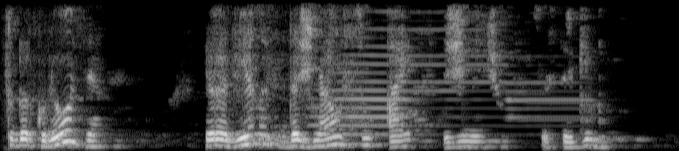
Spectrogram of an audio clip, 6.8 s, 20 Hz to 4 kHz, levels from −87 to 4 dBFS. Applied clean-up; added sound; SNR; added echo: classical method WPE with log-MMSE.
